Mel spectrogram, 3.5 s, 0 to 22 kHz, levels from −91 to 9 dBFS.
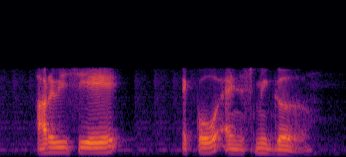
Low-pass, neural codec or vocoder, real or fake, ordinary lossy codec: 3.6 kHz; none; real; none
